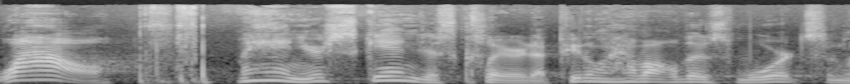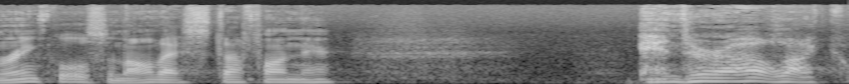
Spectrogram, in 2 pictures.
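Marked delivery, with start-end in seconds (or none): none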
